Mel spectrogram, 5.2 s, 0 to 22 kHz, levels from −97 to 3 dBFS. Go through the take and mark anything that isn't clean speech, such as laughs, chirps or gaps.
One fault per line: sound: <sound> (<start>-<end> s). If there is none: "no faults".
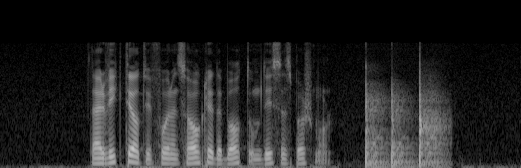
sound: thud (3.6-4.5 s)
